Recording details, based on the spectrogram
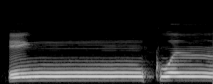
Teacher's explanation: Kalimat kuntum seharusnya dibaca tipis, tidak tebal.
